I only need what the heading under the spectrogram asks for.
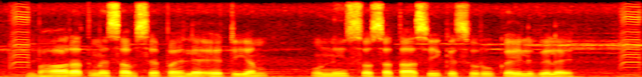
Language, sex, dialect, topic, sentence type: Magahi, male, Southern, banking, statement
